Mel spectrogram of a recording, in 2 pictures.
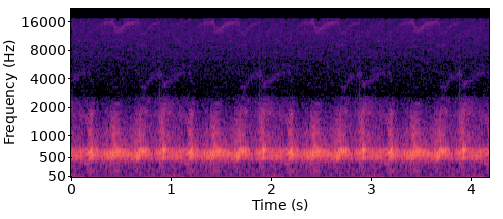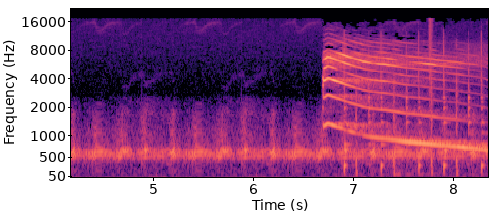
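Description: Cartoon-style electronic soundtrack: a mid-pitched tone pulsing fast and evenly. Near the end a louder sliding sound effect falls steadily in pitch over about two seconds, with a quick run of clicks.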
